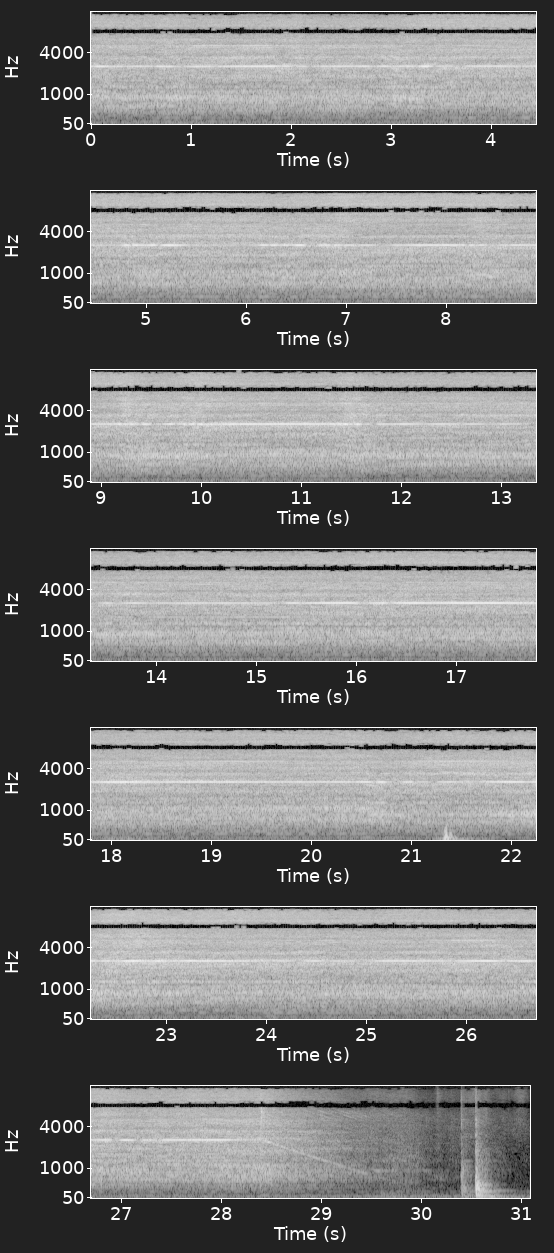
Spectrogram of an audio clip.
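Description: Small travel hair dryer running steadily, a rush of air with a steady high whine, used to blow thin acrylic paint across a canvas; it switches off shortly before the end. A single thump about two-thirds of the way through.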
